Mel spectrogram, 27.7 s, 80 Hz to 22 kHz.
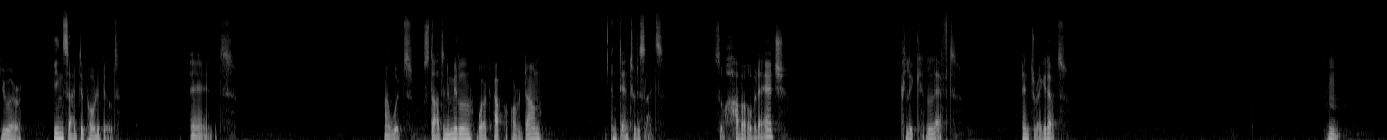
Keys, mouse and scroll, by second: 3.7-7.3 middle drag, 7.3 click, 8.1-9.6 shift+middle drag, 9.6-23.7 drag, 26.9-27.7 drag.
